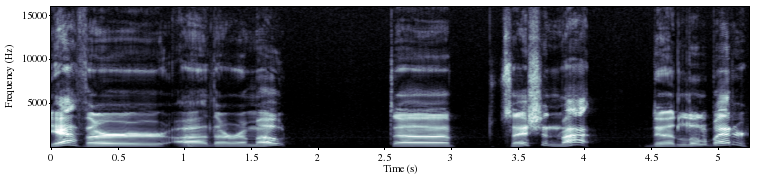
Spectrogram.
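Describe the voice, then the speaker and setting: A man with a bright, sharp tone speaks at a fairly slow pace. Long, frequent pauses break up his speech. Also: fairly high pitch for a man, ordinary pitch variation. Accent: Appalachian. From eastern Kentucky, US. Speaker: tech podcast host. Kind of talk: casual chat.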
